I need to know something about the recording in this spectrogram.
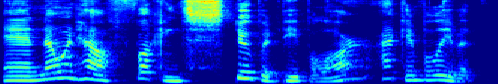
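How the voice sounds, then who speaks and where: A man's voice: on the high side, very animated, normal speed, lo-fi sound. A man chatting casually on a live stream, rambling and profane as he talks. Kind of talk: casual rambling chat while building a kit.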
